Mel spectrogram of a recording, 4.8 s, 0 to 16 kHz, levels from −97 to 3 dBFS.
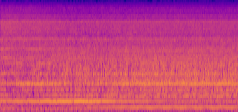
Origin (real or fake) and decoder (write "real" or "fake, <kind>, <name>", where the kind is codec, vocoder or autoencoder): fake, vocoder, BigVGAN v2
